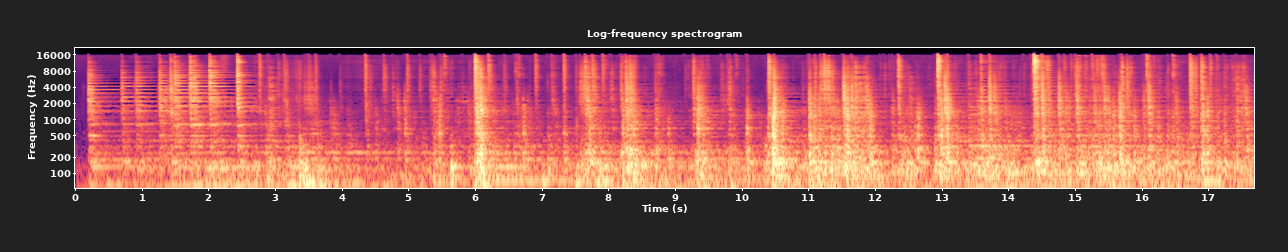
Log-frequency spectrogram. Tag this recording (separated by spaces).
creepy horror poltergeist uncanny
